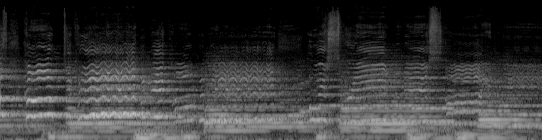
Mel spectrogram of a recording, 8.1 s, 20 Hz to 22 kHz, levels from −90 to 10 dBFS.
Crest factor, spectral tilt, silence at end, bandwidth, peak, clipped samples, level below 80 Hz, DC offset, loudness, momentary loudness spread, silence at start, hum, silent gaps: 16 dB; -5.5 dB/octave; 0 s; 16.5 kHz; -10 dBFS; under 0.1%; -38 dBFS; under 0.1%; -26 LUFS; 11 LU; 0 s; none; none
